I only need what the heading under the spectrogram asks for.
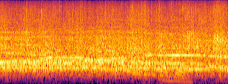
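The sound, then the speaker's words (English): A studio audience applauds and cheers loudly and continuously, dense clapping blended with shouts and whoops from many voices, sustained throughout. “Firstly, you should never have to ask an audience to cheer for you, like for something you've said.”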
